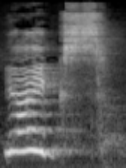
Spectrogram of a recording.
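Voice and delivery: high, loud storyteller's yelp; exaggerated startled exclamation; mock alarm. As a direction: react with playful shock. Reacts to puppy chased with fork.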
